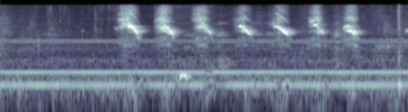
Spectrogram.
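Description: Ayam Cemani chick peeping from inside its pipped egg: a run of about seven short, high peeps, each falling in pitch, about three a second, starting a second in. A steady low hum from the incubator runs underneath.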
